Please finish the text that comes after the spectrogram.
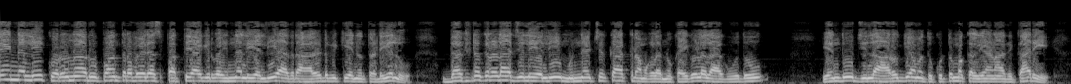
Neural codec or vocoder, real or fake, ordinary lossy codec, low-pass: none; real; none; none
